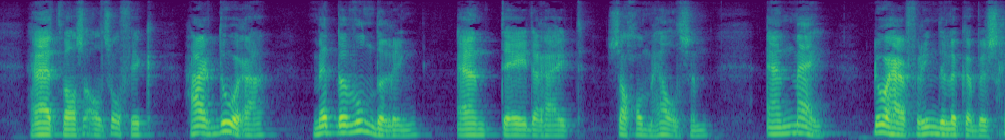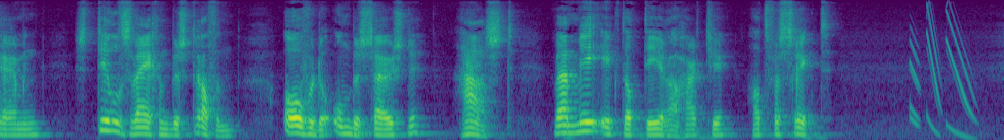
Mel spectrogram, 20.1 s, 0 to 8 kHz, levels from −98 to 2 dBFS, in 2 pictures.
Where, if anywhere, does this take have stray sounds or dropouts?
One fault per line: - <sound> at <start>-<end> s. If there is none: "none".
- chirp at 19.2-19.9 s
